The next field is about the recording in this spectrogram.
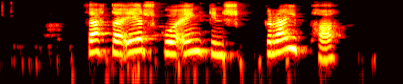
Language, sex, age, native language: Icelandic, male, 10, Icelandic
